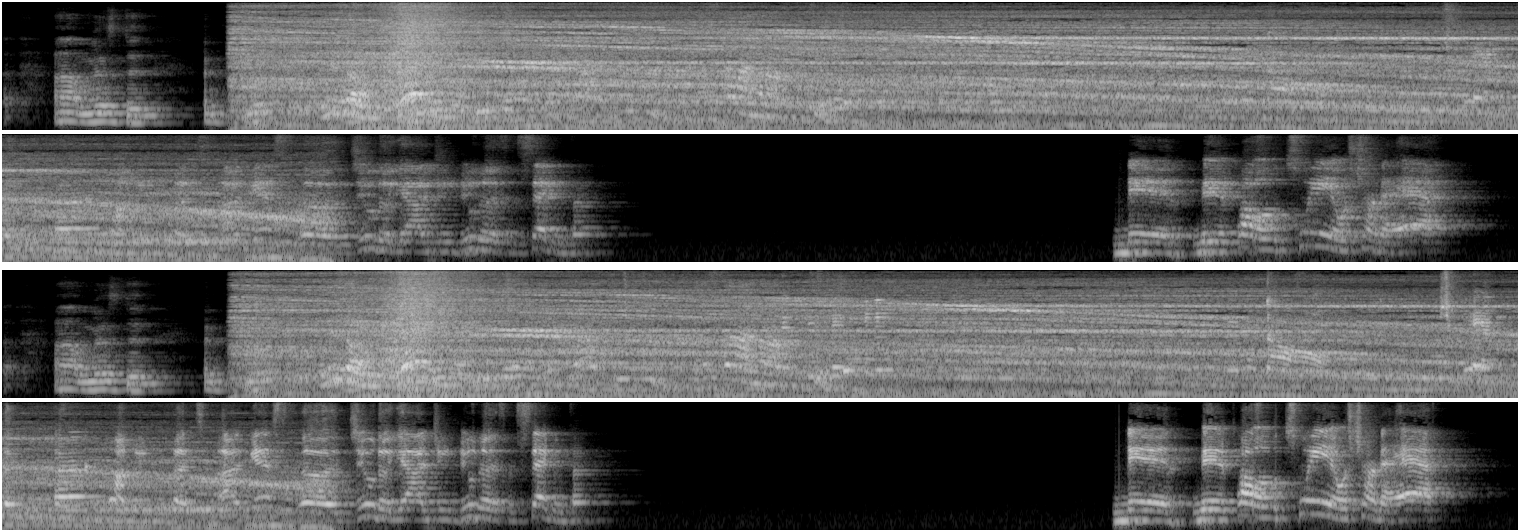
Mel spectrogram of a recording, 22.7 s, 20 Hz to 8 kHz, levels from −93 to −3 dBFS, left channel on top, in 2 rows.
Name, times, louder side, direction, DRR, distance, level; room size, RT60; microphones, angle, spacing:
voice 1, 0.4-1.1 1.5-4.0, left 1 dB, 40° left, 1 dB, 0.5 m, -36 dB
sound 1, 1.7-13.8, left 3 dB, 90° left, 0.7 m, -27 dB
voice 2, 2.4-6.3, equal, 5° right, -6 dB, 0.8 m, -29 dB
Water / Splash splatter, 2.5-4.4 4.7-4.9 5.5-5.7 6.1-6.2, equal, 20° left, 1.1 m, -28 dB
voice 3, 6.0-6.7 9.2-10.1 10.8-11.5 11.8-15.7 19.7-22.1, right 6 dB, 80° right, 7 dB, 0.3 m, -30 dB
3.6 x 2.0 x 2.6 m, 0.68 s
head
